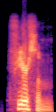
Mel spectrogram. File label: "fearsome", American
